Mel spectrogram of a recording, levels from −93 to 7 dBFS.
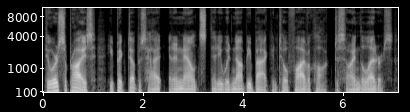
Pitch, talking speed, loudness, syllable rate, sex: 85 Hz, 195 wpm, -22 LUFS, 4.8 syllables/s, male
